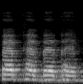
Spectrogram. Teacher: बिना होठों के प वर्ग का उच्चारण संभव नहीं है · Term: ओष्ठ्य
